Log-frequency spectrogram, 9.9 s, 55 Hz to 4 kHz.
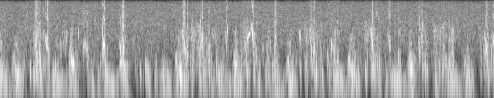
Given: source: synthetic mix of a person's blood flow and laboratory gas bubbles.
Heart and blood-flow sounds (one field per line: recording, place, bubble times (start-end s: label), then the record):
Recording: Doppler ultrasound of blood flow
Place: precordium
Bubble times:
0.00-0.10 s: bubbles
0.57-1.36 s: bubbles
1.53-1.61 s: bubbles
1.65-1.81 s: bubbles
1.97-2.18 s: bubbles
2.37-2.56 s: bubbles
2.66-3.20 s: bubbles
3.58-4.41 s: bubbles
4.46-4.59 s: bubbles
4.80-5.17 s: bubbles
5.24-5.58 s: bubbles
5.96-6.48 s: bubbles
6.53-6.81 s: bubbles
7.29-7.63 s: bubbles
7.74-7.83 s: bubbles
7.93-8.04 s: bubbles
8.35-8.59 s: bubbles
8.62-9.12 s: bubbles
9.58-9.89 s: bubbles
From the record:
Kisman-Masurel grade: 343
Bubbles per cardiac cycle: rolling drumbeat, 9 or more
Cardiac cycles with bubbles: 100%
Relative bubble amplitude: loud (0.450 to 0.775)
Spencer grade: 3 (all of the cardiac periods contain showers or single bubble signals, but not dominating or overriding the cardiac motion signals)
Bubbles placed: only in the low amplitude regions of the cardiac cycle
